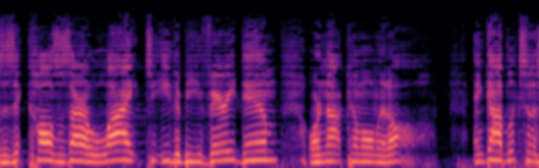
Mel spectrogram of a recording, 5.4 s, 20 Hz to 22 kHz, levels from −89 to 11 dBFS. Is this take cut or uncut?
cut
